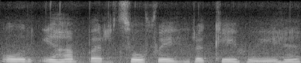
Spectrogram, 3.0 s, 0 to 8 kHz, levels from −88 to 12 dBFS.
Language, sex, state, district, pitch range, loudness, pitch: Hindi, male, Punjab, Fazilka, 150-175 Hz, -16 LUFS, 165 Hz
